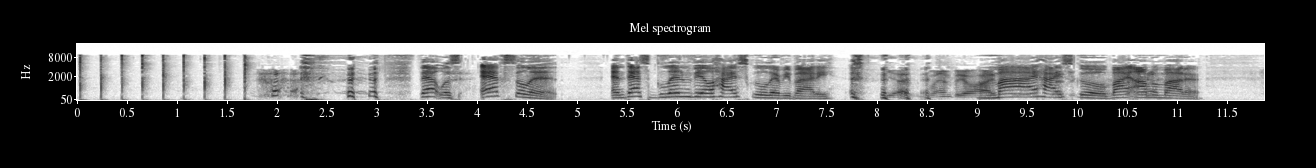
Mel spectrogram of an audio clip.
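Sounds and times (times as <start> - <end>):
audience clapping: 0.0 - 1.8
laughter: 1.7 - 3.8, 7.8 - 10.9
speech: 2.0 - 11.3.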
